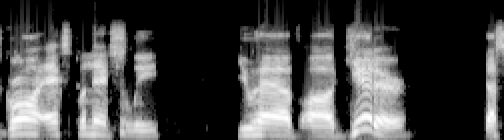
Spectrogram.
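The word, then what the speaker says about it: Gettr: uh that has grown exponentially you have uh getter that's spelled g-e-t-t-r-r-r maybe something like that g-e-t-t-r you can look it up it's similar to uh Twitter it's called getter it's it's a large platform you have Frank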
